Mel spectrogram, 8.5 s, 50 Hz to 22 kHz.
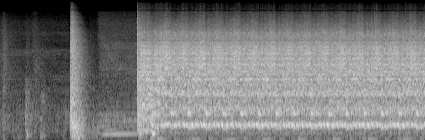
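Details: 1982 Ford Granada, parked for many years, first start with fresh gas, a temporarily wired fuel pump and an unprimed dry carburetor: a short crank, a brief stumble, then a loud, steady open-header idle; starts and runs healthy.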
